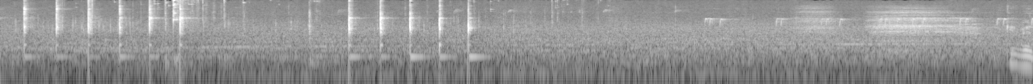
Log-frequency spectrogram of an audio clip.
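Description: Copper-headed bopper tapping lightly on the edge of a stone biface: about a dozen sharp clinks, roughly three a second, in two runs, the second starting about three and a half seconds in. A softer scratchy rustle follows near the end.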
